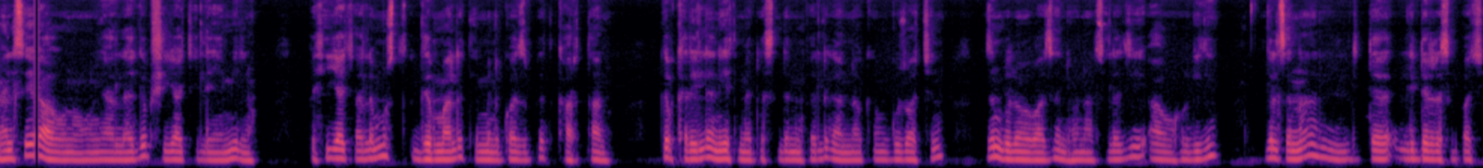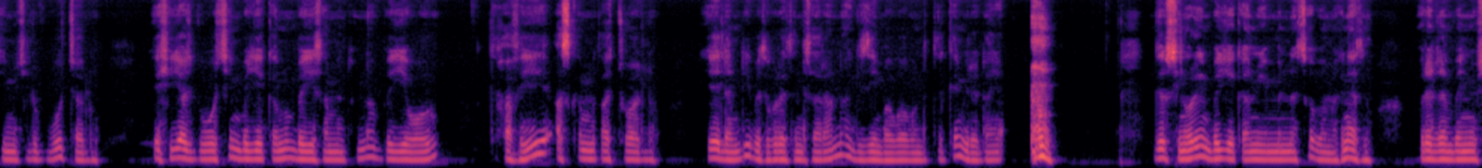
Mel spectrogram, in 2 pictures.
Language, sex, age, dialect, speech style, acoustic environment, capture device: Amharic, male, 18-24, Ethiopia - Addis Ababa, excited, silence, mobile / Linux / Chrome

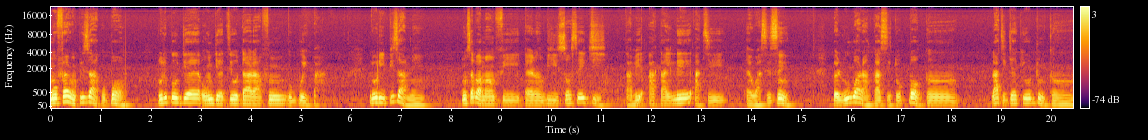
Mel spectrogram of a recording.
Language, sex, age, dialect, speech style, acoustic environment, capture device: Yoruba, male, 35-44, Nigeria - Lagos Yoruba, happy; excited; focused; relaxed, silence, desktop / Windows / Chrome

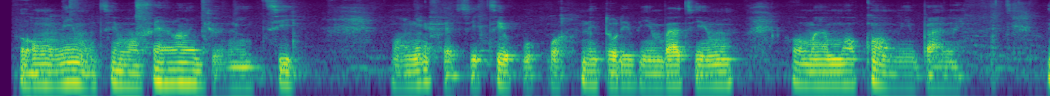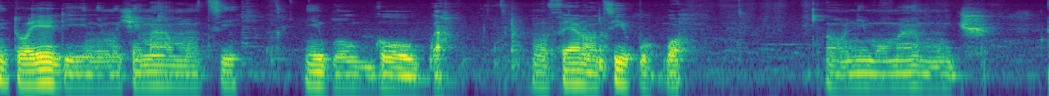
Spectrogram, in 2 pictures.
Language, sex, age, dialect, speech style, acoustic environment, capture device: Yoruba, male, 25-34, Nigeria - Lagos Yoruba, focused, silence, mobile / Linux / Chrome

